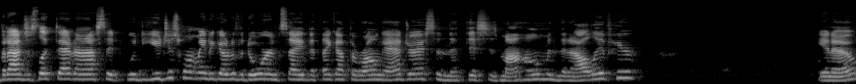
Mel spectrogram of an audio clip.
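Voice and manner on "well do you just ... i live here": ordinary talk, nothing marked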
